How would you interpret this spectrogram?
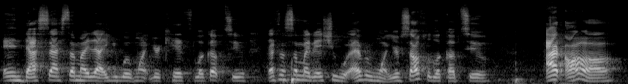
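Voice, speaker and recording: A woman's voice: fairly low pitch, fairly even intonation, fast, fairly bright tone. A young woman hosting a reaction video, talking casually and sounding exasperated, often laughing. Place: cold room at home.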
